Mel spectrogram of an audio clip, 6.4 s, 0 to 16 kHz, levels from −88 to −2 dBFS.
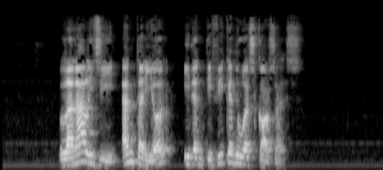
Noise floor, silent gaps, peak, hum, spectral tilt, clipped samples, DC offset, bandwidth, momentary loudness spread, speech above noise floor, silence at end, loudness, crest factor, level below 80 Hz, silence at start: -66 dBFS; none; 0 dBFS; none; -3.5 dB/octave; under 0.1%; under 0.1%; 11.5 kHz; 18 LU; 47 dB; 1.45 s; -18 LUFS; 22 dB; -64 dBFS; 1 s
